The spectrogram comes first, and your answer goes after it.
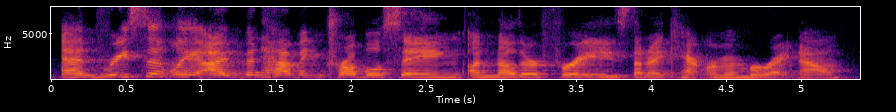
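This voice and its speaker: Woman vlogger doing a casual q&a, musing, crisp bright voice, medium pitch. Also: fairly even intonation, normal speed, a little hiss or hum. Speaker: vlogger answering viewer questions. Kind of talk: casual Q&A chat.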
